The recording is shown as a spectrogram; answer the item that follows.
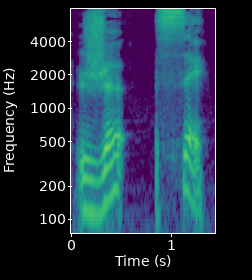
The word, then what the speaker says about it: sais: Je sais. Okay, final S not pronounced, and then you get this A I E.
